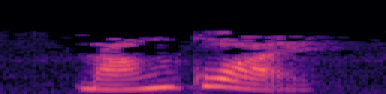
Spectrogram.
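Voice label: "难怪", Mandarin Chinese; hsk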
